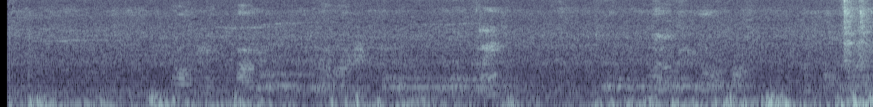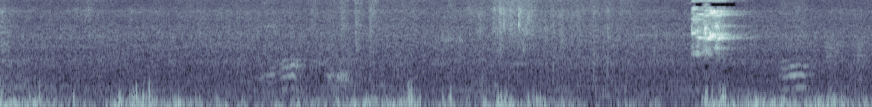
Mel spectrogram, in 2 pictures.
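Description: African grey parrot imitating human speech in low, word-like phrases, with a sharp high squeak near the end over a steady background hum.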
